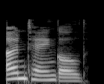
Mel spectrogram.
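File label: "untangled", British English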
